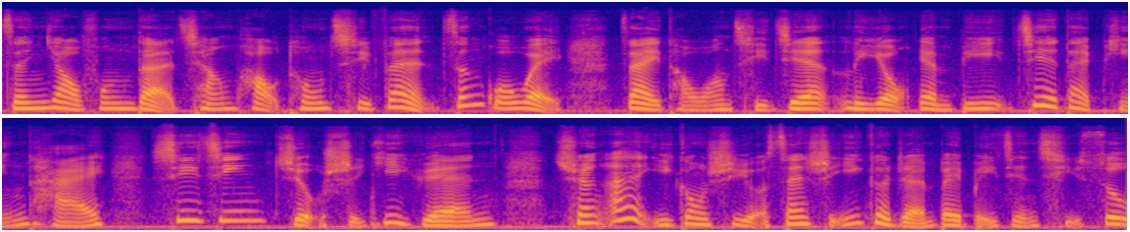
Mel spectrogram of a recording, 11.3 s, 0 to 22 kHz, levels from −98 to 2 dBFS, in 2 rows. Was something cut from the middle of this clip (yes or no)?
yes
